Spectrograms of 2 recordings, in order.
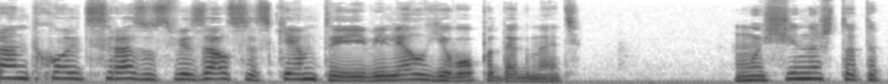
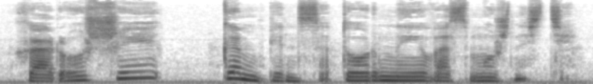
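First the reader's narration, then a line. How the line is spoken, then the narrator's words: Thoughtful mutter. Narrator (Russian): задумчиво пробормотал доктор Ланге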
